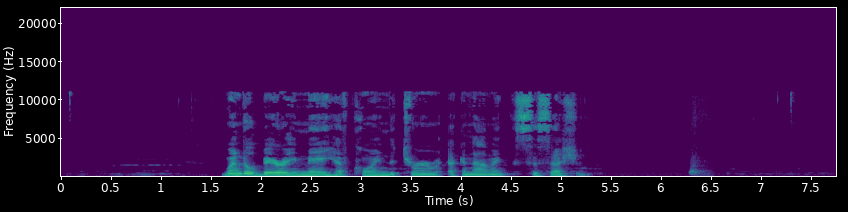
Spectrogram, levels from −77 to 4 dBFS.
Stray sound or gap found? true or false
true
